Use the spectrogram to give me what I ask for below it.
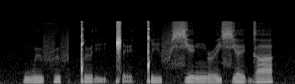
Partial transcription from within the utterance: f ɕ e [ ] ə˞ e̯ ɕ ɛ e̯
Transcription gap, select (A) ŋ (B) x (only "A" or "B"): A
